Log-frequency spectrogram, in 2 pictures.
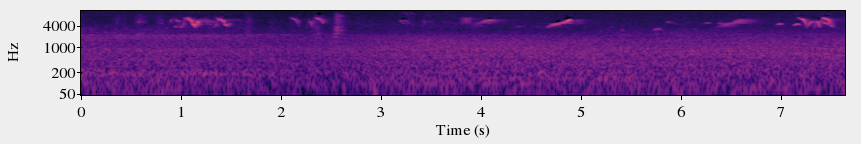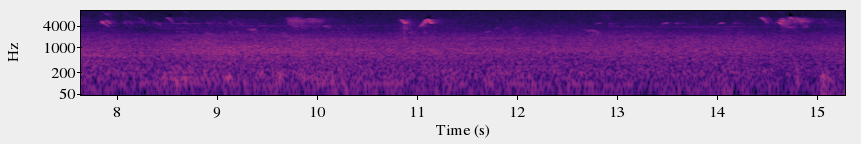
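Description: Small birds chirping in short, scattered calls over a steady low rumble of distant airport and aircraft noise.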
